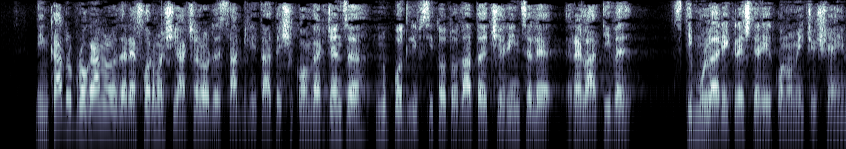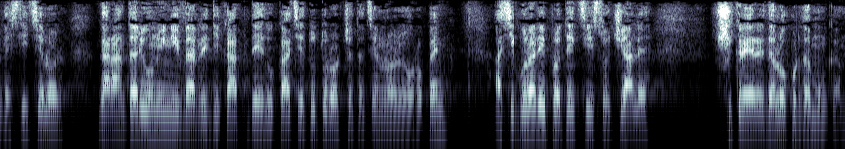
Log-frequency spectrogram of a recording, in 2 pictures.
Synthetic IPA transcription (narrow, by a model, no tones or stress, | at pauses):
d̪iŋkad̪ɾupɾo̞ɡɾame̞lo̞rd̪e̞ɾe̞fo̞rməʃiat͡ʃe̞lo̞rd̪e̞st̪abilit̪at̪e̞ʃiko̞nve̞rd͡ʒe̞nt̪sənupo̞t̪lipsit̪o̞t̪o̞d̪at̪ət͡ʃe̞ɾint̪se̞le̞ɾe̞lat̪ive̞ | st̪imuləɾikɾe̞ʃt̪e̞ɾejeko̞no̞mit͡ʃe̞ʃiainve̞st̪it̪silo̞rɡaɾant̪əɾiunujnive̞lrid̪ikat̪d̪e̞ːd̪ukat̪sije̞t̪ut̪uɾo̞rt͡ʃe̞t̪ət̪senilo̞ɾe̞uɾo̞pe̞nʲa̰siɡuɾəɾijpɾo̞t̪ekt̪sije̞jso̞t͡ʃiale̞ | ʃikɾe̞jeɾejd̪e̞lo̞kurʲd̪e̞muŋkə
